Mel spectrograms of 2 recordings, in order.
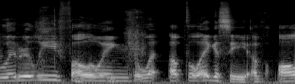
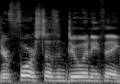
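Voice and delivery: ordinary talk

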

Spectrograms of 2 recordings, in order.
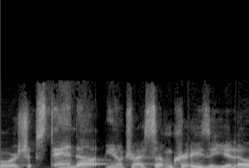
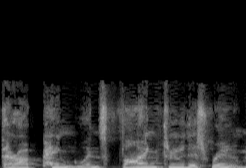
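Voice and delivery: put-on very high, swooping, clumsy English accent; 14 semitones higher than usual. Retelling what a brother-in-law said when they asked him, in a butchered English accent. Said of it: "I'll butcher the English accent".

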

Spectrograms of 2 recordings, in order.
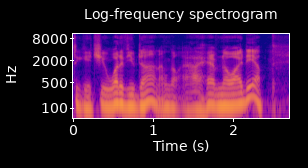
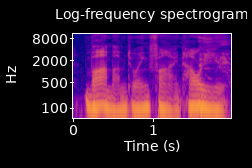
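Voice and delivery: polished on-air radio announcer voice; 3 semitones lower than usual. Radio guest answering the podcast host's greeting, in his best radio voice. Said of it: "You're using your best radio voice".

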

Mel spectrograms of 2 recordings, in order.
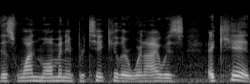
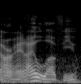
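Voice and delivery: mock-sheepish, acted reluctant tone; 5 semitones lower, 5 dB quieter than usual. Told to say it to a guy he dislikes, retelling a sheepish reply. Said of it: "we kind of sheepishly say".

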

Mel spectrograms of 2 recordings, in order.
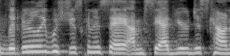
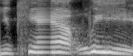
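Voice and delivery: put-on yelling. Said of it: "everybody yells at her for leaving".

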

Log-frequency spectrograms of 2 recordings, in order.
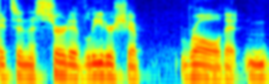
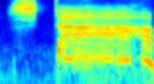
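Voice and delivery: mock very high, raspy, rough yell; 4 dB quieter than usual. Retelling stopping two cars on set: retelling a yell. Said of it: "And I yell".

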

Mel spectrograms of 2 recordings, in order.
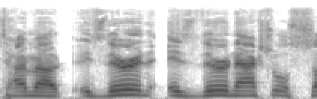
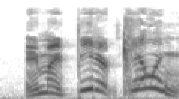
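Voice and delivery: very high, cartoon-style squid voice; 10 semitones higher than usual. Asked for another Squidward line, the speaker delivers one in Squidward voice. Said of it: "Give me another Squidward line real quick".

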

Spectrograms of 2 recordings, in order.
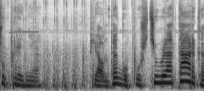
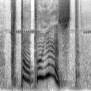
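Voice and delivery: shrill, very high-pitched yell; 14 semitones higher than usual. A man senses someone in his dark room, shouting. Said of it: "Krzyknął".

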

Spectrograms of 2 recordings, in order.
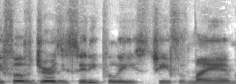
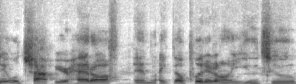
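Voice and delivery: ordinary talk

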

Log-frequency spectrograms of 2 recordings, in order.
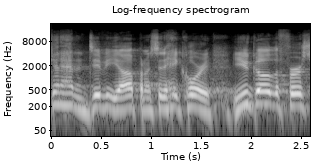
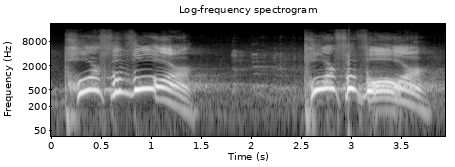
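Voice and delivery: very high, very loud, stretched-out scream; 12 semitones higher, 9 dB louder than usual. Retelling a story, the speaker imitates someone screaming from the corner. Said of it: "He's screaming".

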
